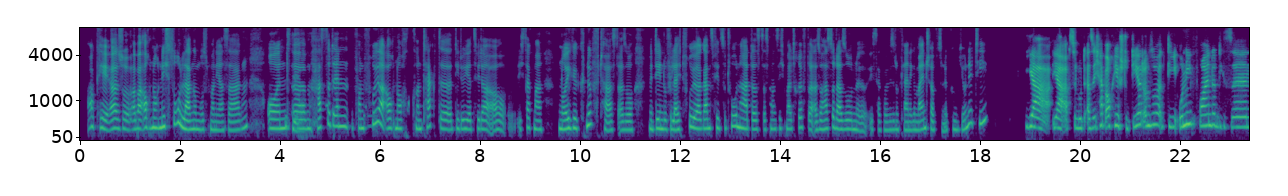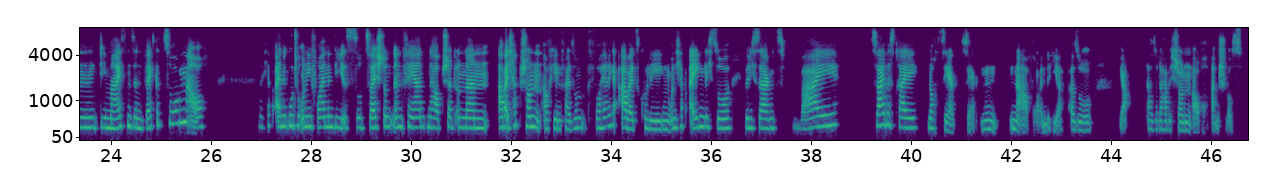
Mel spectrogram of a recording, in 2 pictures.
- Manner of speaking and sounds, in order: none
- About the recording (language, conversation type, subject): German, advice, Wie kann ich durch Routinen Heimweh bewältigen und mich am neuen Ort schnell heimisch fühlen?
